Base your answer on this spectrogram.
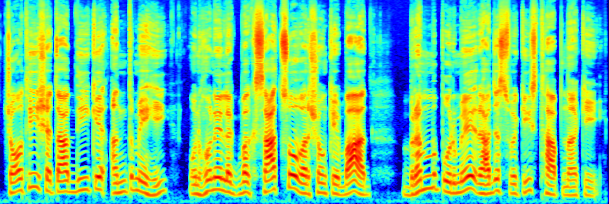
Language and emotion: Hindi, neutral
